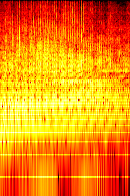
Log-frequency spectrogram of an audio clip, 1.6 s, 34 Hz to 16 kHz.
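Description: A 1,100 horsepower 1972 Mercury Marquis on a shakedown run after a fresh build, its engine holding a loud, steady, close drone without any wide-open throttle, the tone unbroken for the whole moment.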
